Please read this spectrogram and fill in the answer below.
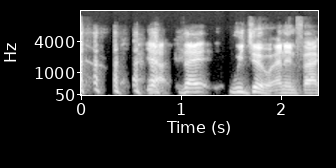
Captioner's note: laughing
